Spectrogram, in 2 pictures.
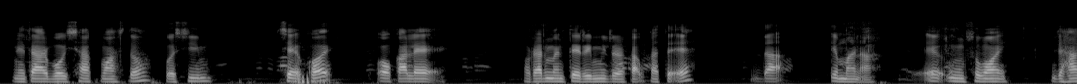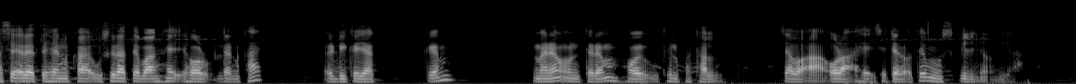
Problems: background sounds at intervals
